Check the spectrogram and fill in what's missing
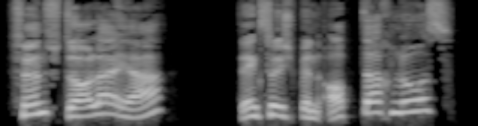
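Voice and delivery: high, loud furious yell; indignant shriek. A narrator's reading. Street girl yelling after Lyle over five dollars. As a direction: shriek it after him, insulted.

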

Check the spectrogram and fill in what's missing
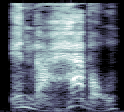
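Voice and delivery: loud, startled blurt. A narrator's reading. Aeronaut hearing the town is being firebombed, startled blurt. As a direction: blurt it out in disbelief. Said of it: "Kettle blurted".

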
